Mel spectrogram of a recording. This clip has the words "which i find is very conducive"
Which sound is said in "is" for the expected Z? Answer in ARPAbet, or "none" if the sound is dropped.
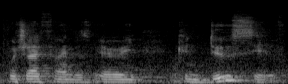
Z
